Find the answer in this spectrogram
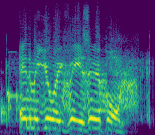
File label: enemy uav air, localized english, UK voiceovers; mpvoice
